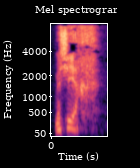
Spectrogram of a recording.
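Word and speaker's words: Mashiach (משיח): Wait, how do you say Mashiach? – Mashiach. – Okay, good. I just wanted to know.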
